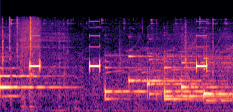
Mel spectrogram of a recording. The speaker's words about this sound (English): That's a Nissan Leaf starting up.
